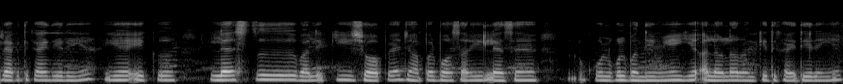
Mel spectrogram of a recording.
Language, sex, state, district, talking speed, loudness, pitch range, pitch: Hindi, female, Andhra Pradesh, Visakhapatnam, 220 wpm, -26 LUFS, 190-205 Hz, 195 Hz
